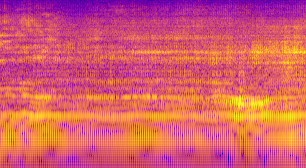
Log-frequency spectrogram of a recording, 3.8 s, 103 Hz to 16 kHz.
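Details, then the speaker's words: Rieju MR300 Ranger two-stroke after jetting adjustments, light steady throttle: smooth, even drone holding one clean note on low power without burbling or stutter, rising slightly; jetting sounds right, normal low-throttle running. "That's exactly what you want your bike to sound like. Smooth, controlled, one note on that low power."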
